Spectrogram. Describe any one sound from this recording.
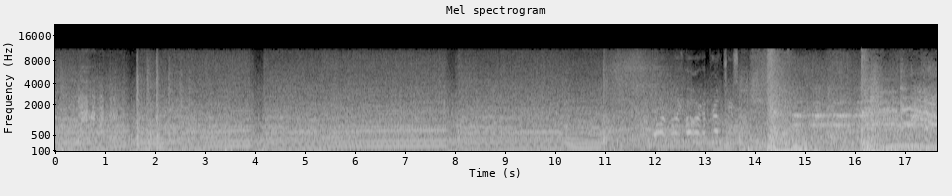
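Tyres rumble over loose sand.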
